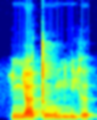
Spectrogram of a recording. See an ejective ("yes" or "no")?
no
